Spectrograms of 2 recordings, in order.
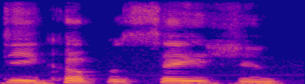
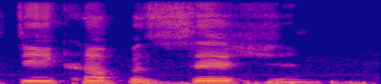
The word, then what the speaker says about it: decomposition: It's not decomposation, it's decomposition.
